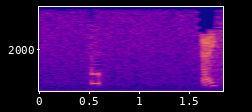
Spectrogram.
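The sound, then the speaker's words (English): A radio repeater courtesy tone: two brief electronic beeps about a second apart, the first clean and short, the second a rougher, noisier burst, over a low steady hum. “The magic number is 2 seconds after the courtesy tone beep, and then you won't time out the reflector anymore.”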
